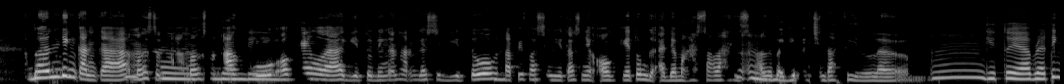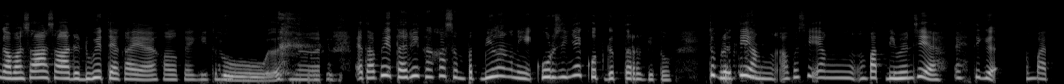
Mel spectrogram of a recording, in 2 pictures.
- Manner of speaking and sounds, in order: chuckle
- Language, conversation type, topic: Indonesian, podcast, Bagaimana pengalaman menonton di bioskop dibandingkan menonton di rumah lewat layanan streaming?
